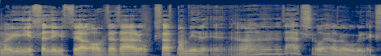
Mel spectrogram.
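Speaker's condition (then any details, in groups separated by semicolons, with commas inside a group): Tongue cancer; later received teeth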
